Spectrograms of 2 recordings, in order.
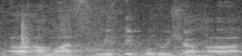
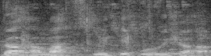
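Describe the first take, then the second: First: The phrase begins directly with a vowel. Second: The phrase begins with a linked d sound.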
